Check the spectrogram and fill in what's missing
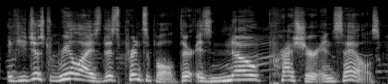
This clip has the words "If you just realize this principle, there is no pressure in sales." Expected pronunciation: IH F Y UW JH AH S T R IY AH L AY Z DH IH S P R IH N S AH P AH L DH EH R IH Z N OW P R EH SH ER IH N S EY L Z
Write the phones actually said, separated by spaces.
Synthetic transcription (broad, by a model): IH F Y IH JH AH S T R IY AH L AY Z DH IH S P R IH N S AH P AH L DH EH R IH Z N OW P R EH SH ER IH N S EY L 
